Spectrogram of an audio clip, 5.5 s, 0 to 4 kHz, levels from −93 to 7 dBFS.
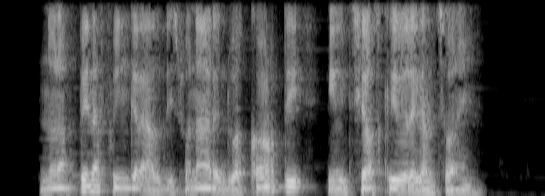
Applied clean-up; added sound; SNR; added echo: neural mask model DeepFilterNet 3.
